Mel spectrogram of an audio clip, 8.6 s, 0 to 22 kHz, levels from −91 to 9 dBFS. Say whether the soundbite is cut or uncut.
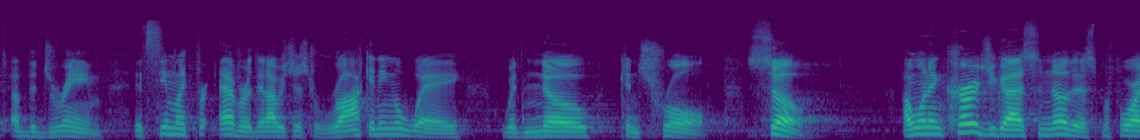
uncut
